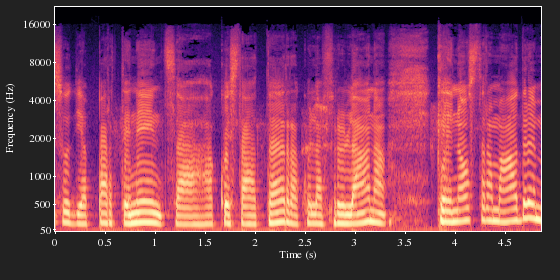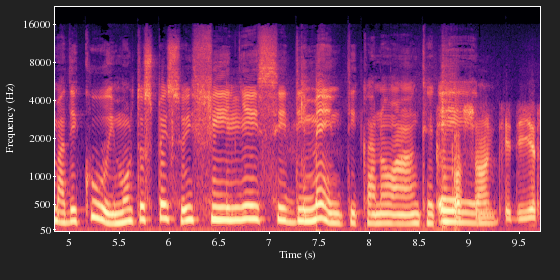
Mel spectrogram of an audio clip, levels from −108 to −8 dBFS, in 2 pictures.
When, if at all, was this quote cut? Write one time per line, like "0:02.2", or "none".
0:08.7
